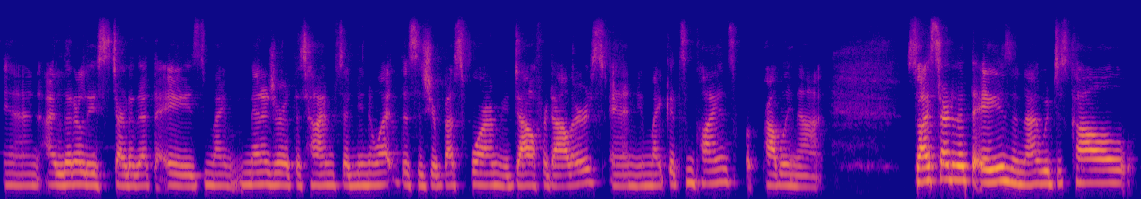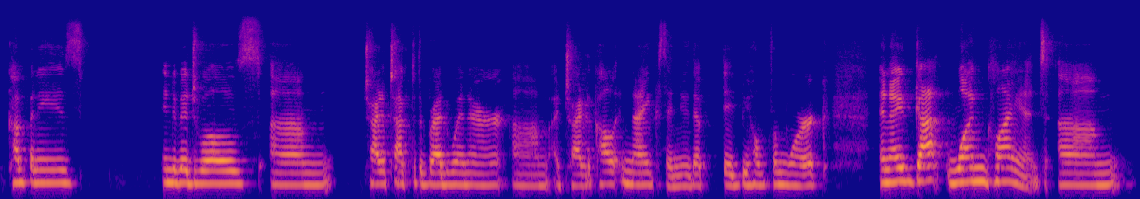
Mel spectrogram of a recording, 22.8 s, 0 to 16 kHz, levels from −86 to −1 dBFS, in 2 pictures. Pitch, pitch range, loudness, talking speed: 185 Hz, 175-210 Hz, -31 LUFS, 200 wpm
